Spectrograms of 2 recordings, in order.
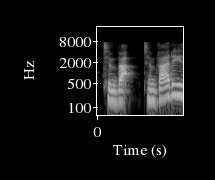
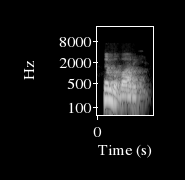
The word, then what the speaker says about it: Timbavati: I always thought the longer the better, but I spoke to the guide for our safari in Timbati, is that how you say it? Timbavati. Timbavati. And he said, "Oh, don't bring anything too long because they're really close, the animals."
